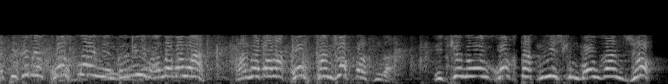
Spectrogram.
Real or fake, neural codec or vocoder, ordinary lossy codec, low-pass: fake; vocoder, 24 kHz, 100 mel bands, Vocos; AAC, 16 kbps; 7.2 kHz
